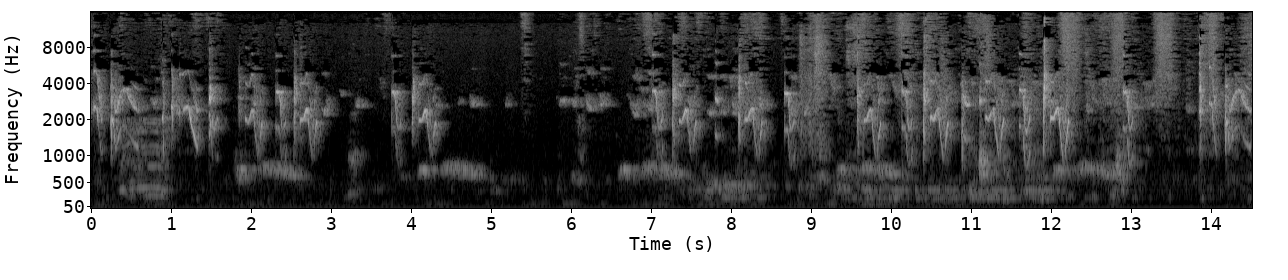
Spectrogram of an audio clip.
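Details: Abbott's babbler sound used to provoke singing: repeated bouts of scratchy, chattering notes mixed with sharp downslurred whistles, grouped in phrases separated by short pauses, over a faint low hum.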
